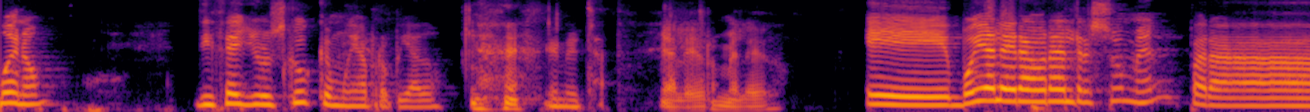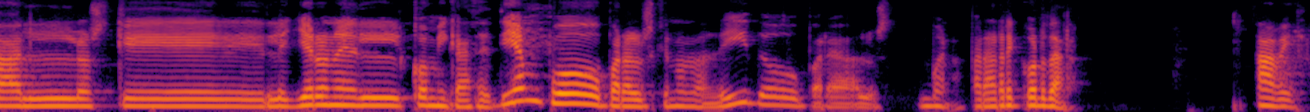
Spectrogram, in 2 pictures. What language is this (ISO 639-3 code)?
spa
